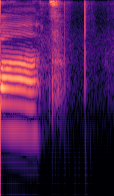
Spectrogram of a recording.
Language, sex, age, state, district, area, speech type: Kashmiri, female, 18-30, Jammu and Kashmir, Anantnag, rural, read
